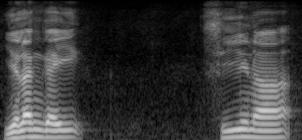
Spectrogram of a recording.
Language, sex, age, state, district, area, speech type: Tamil, male, 45-60, Tamil Nadu, Coimbatore, rural, spontaneous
